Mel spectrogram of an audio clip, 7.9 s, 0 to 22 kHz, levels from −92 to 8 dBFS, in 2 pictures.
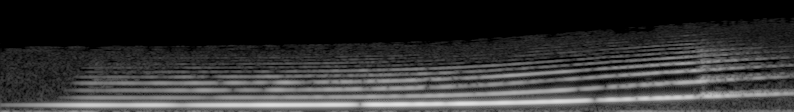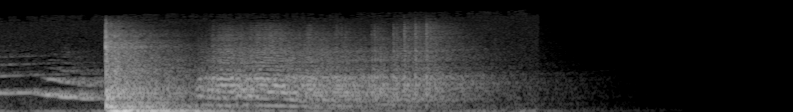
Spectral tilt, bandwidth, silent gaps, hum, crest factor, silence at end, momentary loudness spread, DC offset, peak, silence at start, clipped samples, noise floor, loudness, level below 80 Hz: -7 dB/octave; 8 kHz; none; none; 12 dB; 1.75 s; 22 LU; under 0.1%; -4 dBFS; 0.15 s; under 0.1%; under -90 dBFS; -13 LUFS; -34 dBFS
